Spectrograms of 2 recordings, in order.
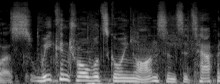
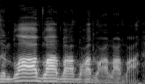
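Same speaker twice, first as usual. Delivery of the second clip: dismissive blah blah; 5 semitones lower than usual. Acted. Dismissive list trailing away.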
